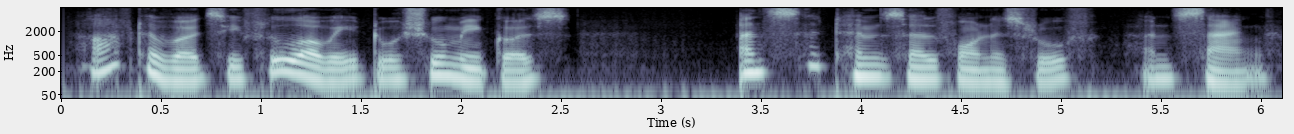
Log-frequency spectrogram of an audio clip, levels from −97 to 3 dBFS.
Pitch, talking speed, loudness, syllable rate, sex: 140 Hz, 145 wpm, -18 LUFS, 4.4 syllables/s, male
